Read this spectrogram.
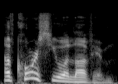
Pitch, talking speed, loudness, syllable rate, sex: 145 Hz, 305 wpm, -18 LUFS, 6.5 syllables/s, male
